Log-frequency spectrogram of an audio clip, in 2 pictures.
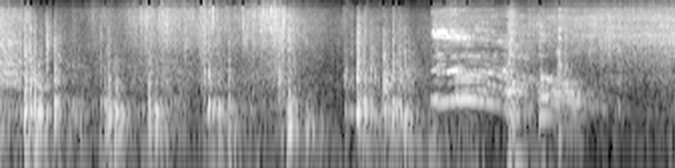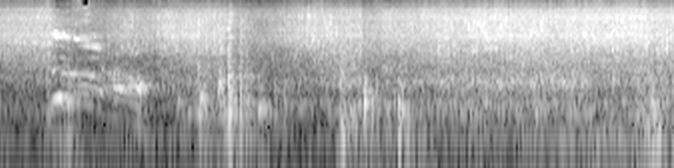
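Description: Water runs from a tap with splashing and rubbing as something foul-smelling is rinsed underneath, while a person talks and exclaims over it.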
